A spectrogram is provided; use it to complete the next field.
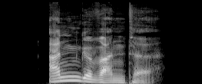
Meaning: inflection of angewandt: 1. strong/mixed nominative/accusative feminine singular 2. strong nominative/accusative plural 3. weak nominative all-gender singular
- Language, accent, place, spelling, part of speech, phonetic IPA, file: German, Germany, Berlin, angewandte, adjective, [ˈanɡəˌvantə], De-angewandte.ogg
